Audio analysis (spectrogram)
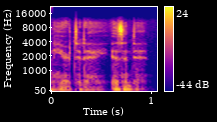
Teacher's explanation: Notice how your voice goes down at the end on isn't it. This shows you are making a comment, not asking a serious question.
